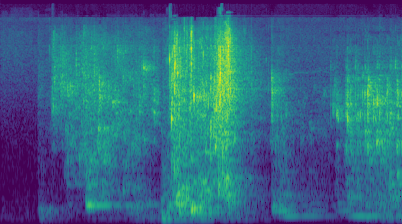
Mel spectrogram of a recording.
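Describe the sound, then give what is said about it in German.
Bathwater sloshes and splashes in a tub in a few uneven surges with the loudest burst in the middle, and no voices over it. “Ich lasse das Wasser heraus, wenn Sie die Ente hereinlassen.”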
